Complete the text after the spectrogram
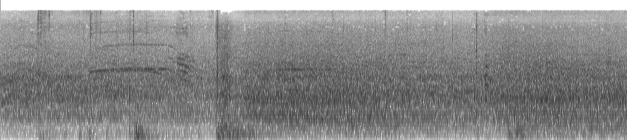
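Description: Bodies thud heavily onto a wrestling mat.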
